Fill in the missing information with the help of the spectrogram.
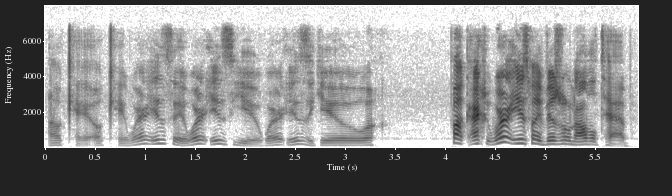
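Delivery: ordinary talk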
